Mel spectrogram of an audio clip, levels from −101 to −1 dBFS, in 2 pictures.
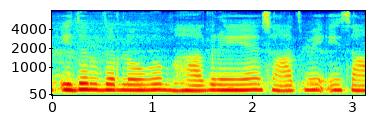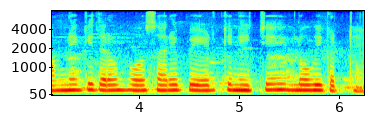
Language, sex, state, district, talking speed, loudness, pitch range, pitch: Hindi, female, Punjab, Kapurthala, 190 wpm, -15 LUFS, 185-200 Hz, 190 Hz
